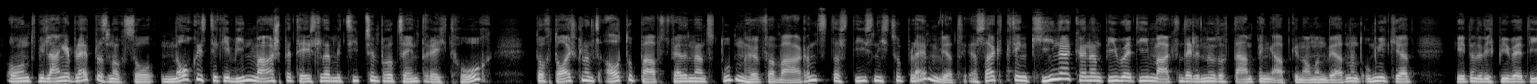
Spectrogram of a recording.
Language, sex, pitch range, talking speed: German, male, 115-150 Hz, 175 wpm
